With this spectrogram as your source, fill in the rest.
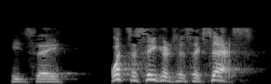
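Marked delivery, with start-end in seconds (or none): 1.0-2.3 put-on, rough, gruff voice. Retelling how a man quizzed a kid on the secret to success, gruff voice. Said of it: "just a gruff voice".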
